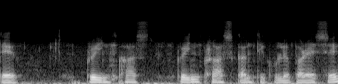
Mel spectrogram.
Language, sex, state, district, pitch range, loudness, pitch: Nagamese, male, Nagaland, Kohima, 85-105 Hz, -17 LUFS, 90 Hz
